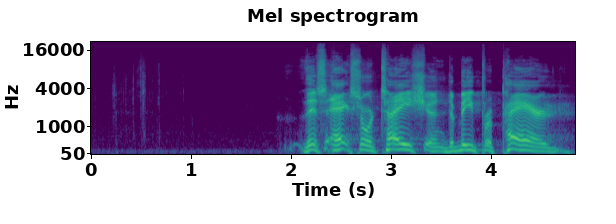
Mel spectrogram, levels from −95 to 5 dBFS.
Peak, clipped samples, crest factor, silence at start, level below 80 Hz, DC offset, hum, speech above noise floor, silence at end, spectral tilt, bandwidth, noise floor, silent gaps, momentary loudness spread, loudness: -8 dBFS; under 0.1%; 20 dB; 2.1 s; -64 dBFS; under 0.1%; none; 48 dB; 0.05 s; -4 dB/octave; over 20 kHz; -74 dBFS; none; 6 LU; -25 LUFS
